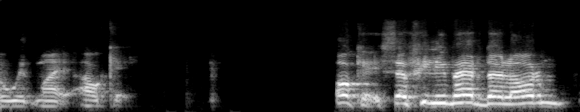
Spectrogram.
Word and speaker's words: Philibert de l'Orme: Okay, so Philibert Delorme, pronounced, if you can read that cryptical way of, expressing how the pronunciation should take place, but it's simple. Philibert Delorme, born in June 1514 and died on the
